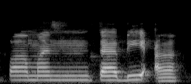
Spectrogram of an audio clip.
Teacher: نون ساکن کے بعد حروف اخفا میں سے تا آ رہا ہے تو یہاں پہ اخفا کریں گے، نون ساکن کی آواز کو چھپا کے پڑھیں گے، غنہ کریں گے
